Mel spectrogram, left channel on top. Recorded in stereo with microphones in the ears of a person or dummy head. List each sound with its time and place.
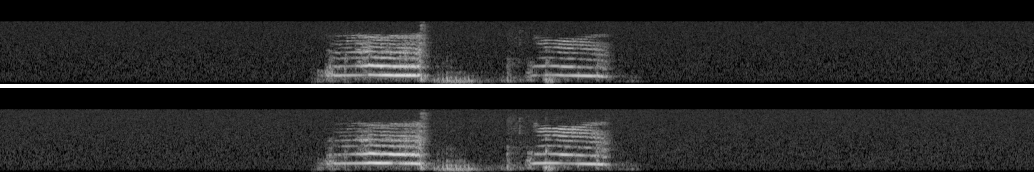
3.1 s a cat meowing: 50° left (ahead or behind), 1.9 m; by 6.4 s 50° right (ahead or behind), 3 m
